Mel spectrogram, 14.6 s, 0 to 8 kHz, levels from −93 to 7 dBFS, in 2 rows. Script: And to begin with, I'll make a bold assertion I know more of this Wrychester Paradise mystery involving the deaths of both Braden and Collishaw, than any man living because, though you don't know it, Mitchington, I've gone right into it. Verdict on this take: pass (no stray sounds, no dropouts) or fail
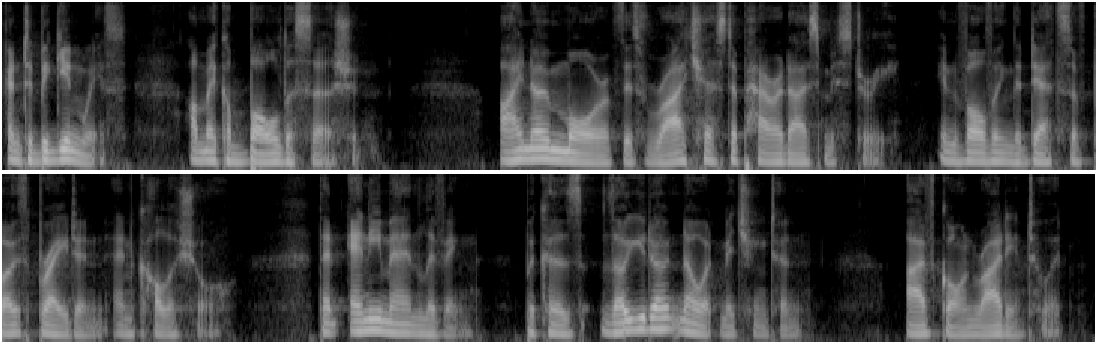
pass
